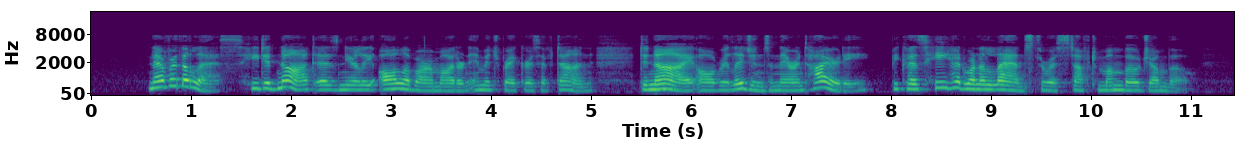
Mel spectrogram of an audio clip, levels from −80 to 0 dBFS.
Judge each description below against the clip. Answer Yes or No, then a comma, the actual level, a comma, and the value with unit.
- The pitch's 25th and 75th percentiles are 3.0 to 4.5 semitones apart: No, average, 5.0 semitones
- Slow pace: No, average, 170 wpm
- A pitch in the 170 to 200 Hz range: Yes, high, 190 Hz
